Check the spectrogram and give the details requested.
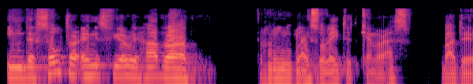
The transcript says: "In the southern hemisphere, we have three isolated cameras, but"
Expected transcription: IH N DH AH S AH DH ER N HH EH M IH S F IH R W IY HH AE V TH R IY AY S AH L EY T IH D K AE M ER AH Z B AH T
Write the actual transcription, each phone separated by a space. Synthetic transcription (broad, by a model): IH N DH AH S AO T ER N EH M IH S F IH R W IY HH AE V TH R IY AY S AH L EY T IH D K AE M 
